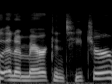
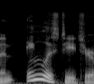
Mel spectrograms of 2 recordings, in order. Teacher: an American teacher where teacher is the main point and then an English teacher follows that same pattern stressing teacher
